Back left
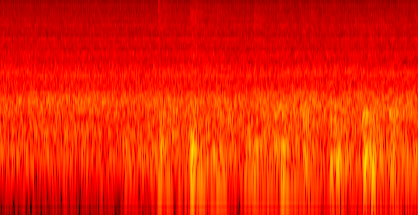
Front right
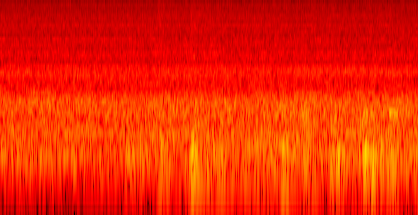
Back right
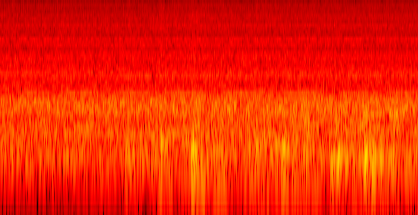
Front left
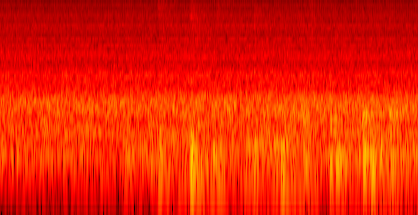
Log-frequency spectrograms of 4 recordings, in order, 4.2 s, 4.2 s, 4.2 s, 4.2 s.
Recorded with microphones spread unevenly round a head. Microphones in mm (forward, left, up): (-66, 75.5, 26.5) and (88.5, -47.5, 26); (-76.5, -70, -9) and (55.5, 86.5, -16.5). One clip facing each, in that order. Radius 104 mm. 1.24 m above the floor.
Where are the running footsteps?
60° left, 4.5 m; by 4.2 s 20° left, 1.3 m.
